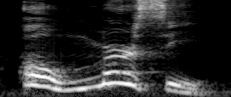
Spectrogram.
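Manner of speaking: high, loud exclamation; shocked cry. A narrator's reading. Woman sees a boy caught in the rope, crying out. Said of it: "a woman cried".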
